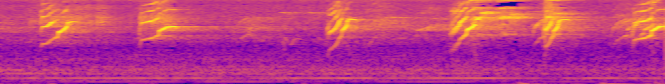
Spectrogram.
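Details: Plum-headed parakeet calling: short, sharp downslurred chirps, high and bright, given in quick pairs about every half second, with a steady low hum underneath.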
